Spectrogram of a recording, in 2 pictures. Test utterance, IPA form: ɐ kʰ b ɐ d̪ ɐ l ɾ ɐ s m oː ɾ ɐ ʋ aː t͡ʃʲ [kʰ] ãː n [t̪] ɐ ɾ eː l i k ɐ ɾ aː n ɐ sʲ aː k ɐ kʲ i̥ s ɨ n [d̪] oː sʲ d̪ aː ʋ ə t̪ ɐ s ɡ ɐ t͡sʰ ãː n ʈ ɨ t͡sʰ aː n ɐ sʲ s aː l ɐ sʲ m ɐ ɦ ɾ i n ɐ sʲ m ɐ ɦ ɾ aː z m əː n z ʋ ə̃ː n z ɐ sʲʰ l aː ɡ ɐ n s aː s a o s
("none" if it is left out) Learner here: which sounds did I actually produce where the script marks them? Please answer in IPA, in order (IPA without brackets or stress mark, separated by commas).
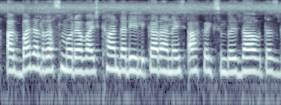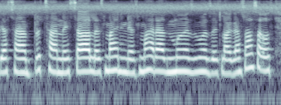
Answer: kʰ, d̪, d̪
